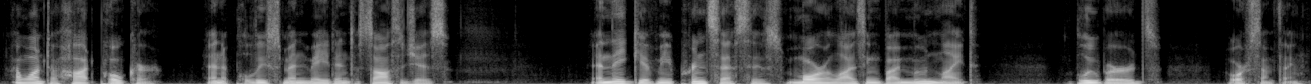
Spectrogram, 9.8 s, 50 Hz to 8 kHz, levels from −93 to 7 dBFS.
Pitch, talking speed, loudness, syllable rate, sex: 110 Hz, 140 wpm, -18 LUFS, 5.3 syllables/s, male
